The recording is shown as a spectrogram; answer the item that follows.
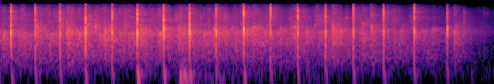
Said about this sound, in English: So let's give them a hand.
